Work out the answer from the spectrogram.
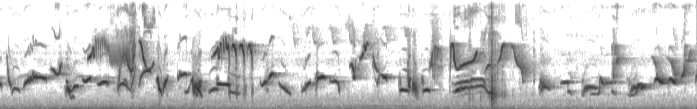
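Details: Medan-type Oriental magpie-robin song played to lure birds for trapping: bright whistled notes, quick slurs and scratchy chips in short bursts, with brief gaps between phrases and a steady, varied delivery throughout.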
